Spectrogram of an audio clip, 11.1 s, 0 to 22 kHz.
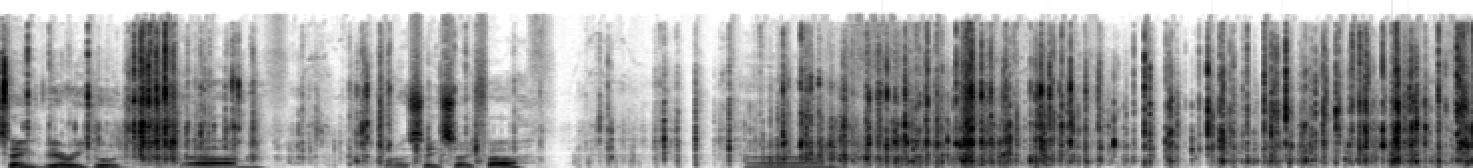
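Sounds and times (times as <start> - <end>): plastic packaging crinkling: 0.0 - 11.0
man humming: 5.6 - 6.4.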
